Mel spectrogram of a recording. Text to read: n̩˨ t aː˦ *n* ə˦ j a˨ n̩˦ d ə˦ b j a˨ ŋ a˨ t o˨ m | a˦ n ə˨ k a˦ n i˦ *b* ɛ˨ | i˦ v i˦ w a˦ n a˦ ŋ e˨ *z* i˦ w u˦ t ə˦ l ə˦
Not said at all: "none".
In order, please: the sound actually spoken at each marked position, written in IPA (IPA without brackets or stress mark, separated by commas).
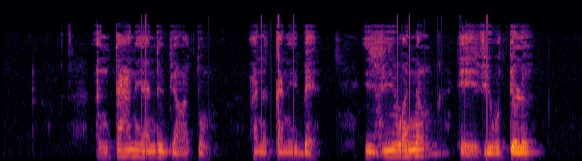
n, b, v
